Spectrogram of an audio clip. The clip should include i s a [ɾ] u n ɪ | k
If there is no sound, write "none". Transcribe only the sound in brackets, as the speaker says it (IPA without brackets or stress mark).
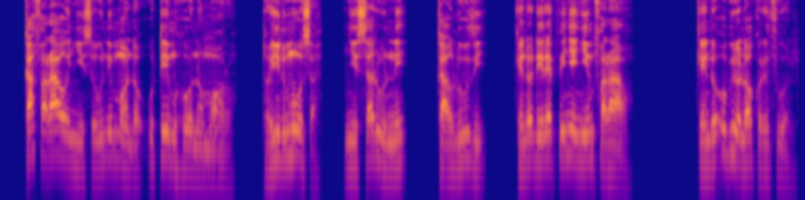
ɾ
